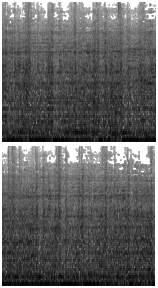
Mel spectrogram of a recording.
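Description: A fusion Korean traditional band playing an instrumental passage of a K-pop dance cover. It has a heavy pulsing electronic bass line and a steady beat, with janggu hourglass drums and gayageum zithers in the band.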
